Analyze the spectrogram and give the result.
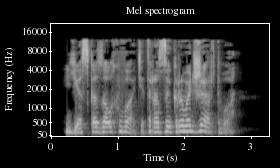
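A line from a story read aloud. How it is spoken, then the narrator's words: Man's bark. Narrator (Russian): рявкнул мужчина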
